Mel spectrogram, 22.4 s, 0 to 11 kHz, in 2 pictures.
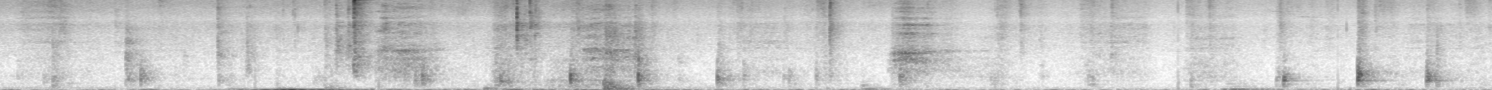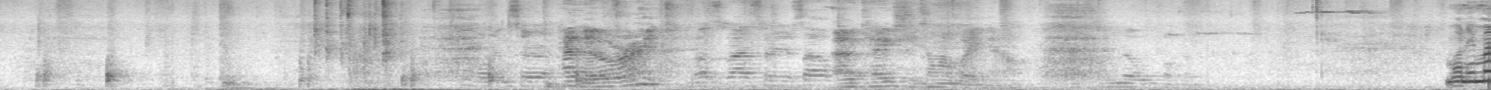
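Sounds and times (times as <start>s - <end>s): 
footsteps: 0.0s - 17.2s, 17.9s - 22.3s
soft breathy sounds: 2.8s - 12.6s, 14.2s - 15.1s, 18.7s - 22.0s
door being opened: 12.8s - 14.5s
speech: 15.4s - 18.8s, 22.1s - 22.3s.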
